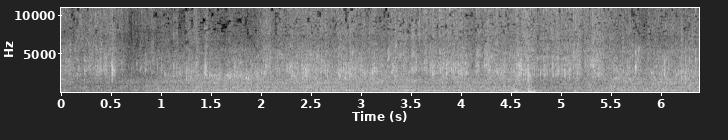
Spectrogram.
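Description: Tie-dyed shirts are rinsed under running tap water. A steady, close gush of water pours and splashes into a sink throughout, with a brief heavier splash midway and no speech.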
